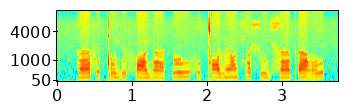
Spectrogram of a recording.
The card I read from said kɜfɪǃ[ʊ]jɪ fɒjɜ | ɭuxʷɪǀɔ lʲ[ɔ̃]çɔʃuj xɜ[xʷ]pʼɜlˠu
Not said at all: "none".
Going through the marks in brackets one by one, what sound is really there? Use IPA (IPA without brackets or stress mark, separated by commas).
ʊ, ɔ̃, none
